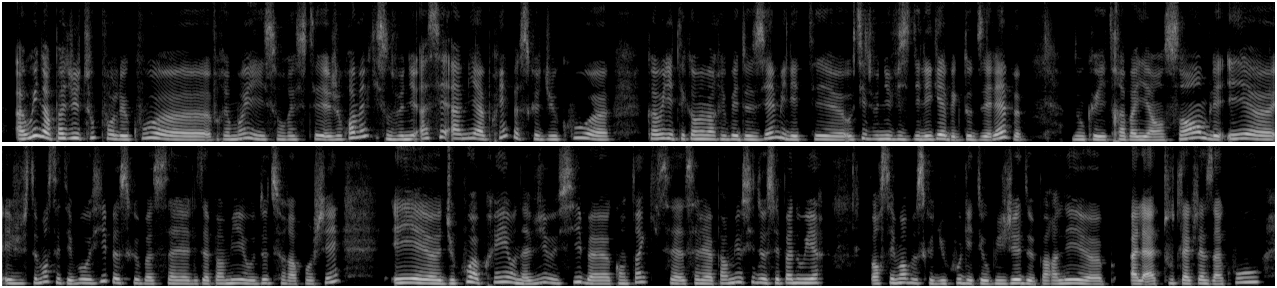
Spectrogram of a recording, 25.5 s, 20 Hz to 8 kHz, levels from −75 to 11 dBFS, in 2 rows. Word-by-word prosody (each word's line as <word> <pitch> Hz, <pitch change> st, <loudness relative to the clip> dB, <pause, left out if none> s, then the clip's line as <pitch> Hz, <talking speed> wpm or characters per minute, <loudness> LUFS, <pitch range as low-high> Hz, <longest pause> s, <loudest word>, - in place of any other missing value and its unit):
Ah 225 Hz, -, +4 dB
oui, 390 Hz, +7 st, +6 dB
non 310 Hz, -6 st, +5 dB
pas 265 Hz, +3 st, +3 dB
du 275 Hz, +1 st, +2 dB
tout, 260 Hz, +4 st, -5 dB
pour 245 Hz, -6 st, -4 dB
le 200 Hz, -1 st, +3 dB
coup, 265 Hz, +8 st, -3 dB
heu, 190 Hz, -7 st, +3 dB
vraiment 205 Hz, +4 st, -3 dB
ils 220 Hz, -8 st, -2 dB
sont 200 Hz, -1 st, -6 dB
restés 195 Hz, 0 st, -1 dB
je 200 Hz, -, -2 dB
crois 275 Hz, +9 st, +1 dB
même 340 Hz, +4 st, 0 dB
qu'ils 385 Hz, -7 st, -12 dB
sont 220 Hz, -, -2 dB
devenus 200 Hz, +1 st, +1 dB
assez 270 Hz, +6 st, -2 dB
amis 255 Hz, -1 st, -1 dB
après 225 Hz, -, -1 dB
parce 280 Hz, -, -5 dB
que, 220 Hz, -, -4 dB
du 200 Hz, 0 st, -3 dB
coup, 275 Hz, +7 st, -3 dB
heu, 195 Hz, -4 st, +2 dB, 0.4 s
comme 235 Hz, 0 st, +1 dB
il 255 Hz, -, 0 dB
était 220 Hz, -1 st, -5 dB
quand 220 Hz, 0 st, 0 dB
même 220 Hz, 0 st, +2 dB
arrivé 205 Hz, -1 st, 0 dB
2ème, 200 Hz, +10 st, 0 dB
il 215 Hz, -, -1 dB
était, 195 Hz, +1 st, +1 dB
heu, -, -, -1 dB
aussi 195 Hz, +6 st, -3 dB
devenu 215 Hz, 0 st, -1 dB
vice 195 Hz, -2 st, -3 dB
délégué 200 Hz, +3 st, +2 dB
avec 175 Hz, -6 st, -1 dB
d'autres 185 Hz, -2 st, -2 dB
élèves. 230 Hz, -, +1 dB, 0.5 s
Donc, 195 Hz, +1 st, -4 dB
heu, -, -, +5 dB
ils 180 Hz, 0 st, +2 dB
travaillaient 180 Hz, -2 st, 0 dB
ensemble 215 Hz, -, +1 dB
et 195 Hz, -, +3 dB
et 240 Hz, +2 st, +2 dB
heu, 200 Hz, -3 st, +2 dB
et 200 Hz, -, +3 dB
justement 200 Hz, +7 st, -3 dB
c'était 225 Hz, -9 st, -3 dB
beau 215 Hz, +3 st, -1 dB
aussi, 210 Hz, +10 st, -2 dB
parce 230 Hz, -7 st, -1 dB
que, 210 Hz, -, -2 dB
bah 180 Hz, -2 st, -3 dB
ça 185 Hz, 0 st, -2 dB
les 180 Hz, +1 st, -5 dB
a 180 Hz, -, -1 dB
permis 195 Hz, +2 st, 0 dB
aux 185 Hz, -1 st, 0 dB
2 210 Hz, +4 st, -2 dB
de -, -, -9 dB
se 200 Hz, -, -6 dB
rapprocher 180 Hz, -, -3 dB, 0.5 s
et 230 Hz, -2 st, +6 dB
heu, 195 Hz, -1 st, +5 dB
du 195 Hz, +2 st, -2 dB
coup, 200 Hz, +9 st, -4 dB
après 270 Hz, +2 st, 0 dB
on 240 Hz, -, 0 dB
a 175 Hz, -, 0 dB
vu 225 Hz, +7 st, -4 dB
aussi 215 Hz, +5 st, -2 dB
bah, 180 Hz, -6 st, 0 dB
Quentin 190 Hz, +8 st, -4 dB
qui 270 Hz, -, -20 dB
ça 190 Hz, -4 st, -1 dB
ça 185 Hz, +3 st, -4 dB
lui 195 Hz, -, +1 dB
a 185 Hz, -, +1 dB
permis 210 Hz, +6 st, -2 dB
aussi 260 Hz, 0 st, -5 dB
de 235 Hz, -2 st, +1 dB
s'épanouir. 225 Hz, +2 st, +2 dB, 0.5 s
Forcément, 220 Hz, +5 st, +1 dB
parce 205 Hz, -2 st, -2 dB
que 185 Hz, -, -3 dB
du 180 Hz, 0 st, -3 dB
coup 210 Hz, +4 st, -7 dB
il 200 Hz, -, -1 dB
était 185 Hz, 0 st, 0 dB
obligé 185 Hz, +3 st, +4 dB
de 190 Hz, -, +3 dB
parler, 185 Hz, +4 st, +3 dB
heu, 170 Hz, -1 st, +1 dB
p 155 Hz, -, -26 dB, 0.2 s
à 180 Hz, -, +6 dB
la 165 Hz, -1 st, +5 dB
toute 200 Hz, +2 st, -8 dB
la 190 Hz, -2 st, +3 dB
classe 190 Hz, 0 st, -1 dB
d'un 165 Hz, -1 st, 0 dB
coup, 260 Hz, +8 st, -2 dB
205 Hz, 255 wpm, -23 LUFS, 190-235 Hz, 0.5 s, oui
